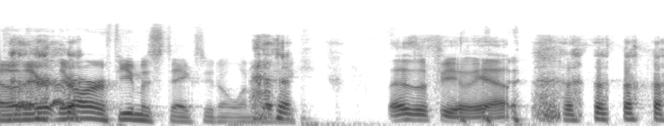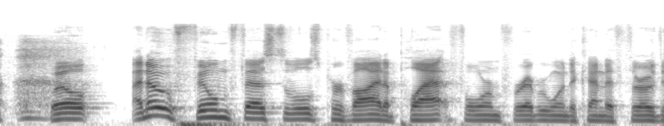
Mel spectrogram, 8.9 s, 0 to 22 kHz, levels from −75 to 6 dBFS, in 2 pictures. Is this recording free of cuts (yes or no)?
no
